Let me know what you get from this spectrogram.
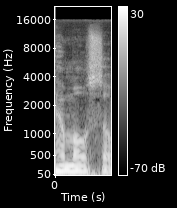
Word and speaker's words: Hermoso: The player responsible for that goal, Jennifer Hermoso, I believe. Jenny Hermoso, am I saying it right? – Yeah.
